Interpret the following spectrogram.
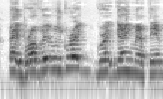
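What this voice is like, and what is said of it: Mock British accent. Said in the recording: “Most of our guys speak in a British accent.”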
